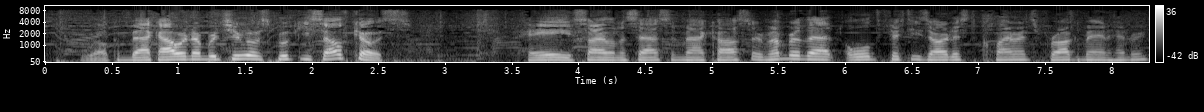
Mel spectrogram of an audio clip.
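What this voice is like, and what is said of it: Hoarse, fading voice. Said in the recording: “my voice is rapidly going away ... I'm under the weather ... I was choked”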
